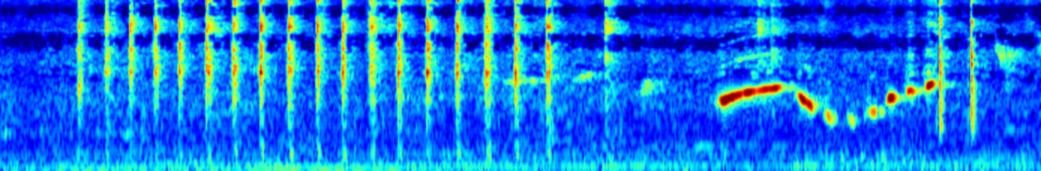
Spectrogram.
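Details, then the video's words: White-rumped shama giving a steady run of dry ticking clicks about four per second, then a burst of sweet, looping whistled notes mixed with sharp clicks. "MURAI BATU"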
